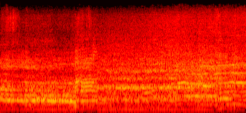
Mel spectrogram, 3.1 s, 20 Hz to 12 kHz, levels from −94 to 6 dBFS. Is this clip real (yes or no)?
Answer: no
